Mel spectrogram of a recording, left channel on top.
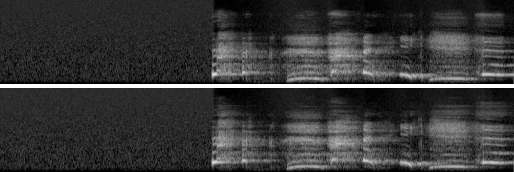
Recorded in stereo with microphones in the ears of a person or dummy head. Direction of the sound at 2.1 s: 5° left (ahead or behind).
